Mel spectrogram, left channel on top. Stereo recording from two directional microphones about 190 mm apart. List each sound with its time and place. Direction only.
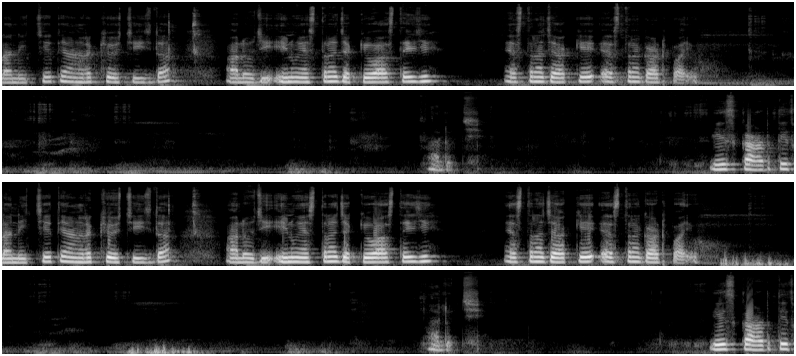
0.0 s speech: 45° right (ahead or behind); by 4.4 s 20° right (ahead or behind)
4.9 s a woman's voice: 30° right (ahead or behind)
12.1 s a woman's voice: 40° right (ahead or behind)
14.9 s a woman's voice: 30° right (ahead or behind)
